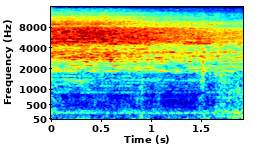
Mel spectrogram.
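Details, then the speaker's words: Semi truck whose air suspension isn't getting air despite pressure: steady, even hiss of the air tank filling inside the truck, no pulsing or knocking; the air compressor is charging normally. "oh air Tank's filling up now so right now the air Tank's filling up inside the truck as you can hear that's what that sound"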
